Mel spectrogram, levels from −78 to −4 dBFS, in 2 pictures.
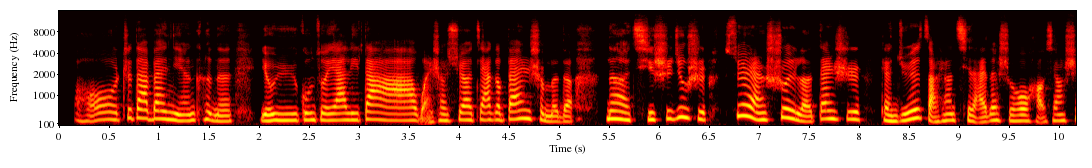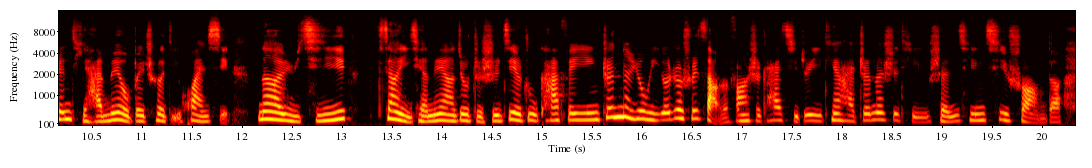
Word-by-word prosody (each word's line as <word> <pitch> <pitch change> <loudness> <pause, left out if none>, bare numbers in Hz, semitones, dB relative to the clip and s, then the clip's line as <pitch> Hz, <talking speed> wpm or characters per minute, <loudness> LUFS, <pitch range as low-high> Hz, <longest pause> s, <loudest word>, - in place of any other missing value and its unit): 哦， 215 +6 -3
这 280 - -5
大 270 -1 +4
半 255 -2 +2
年 200 -2 +1
可 225 +1 -4
能 175 -2 -1 0.3
由 195 +1 +4
于 205 0 +1
工 220 +1 0
作 215 -1 0
压 210 +1 +3
力 215 0 0
大 235 +2 +4
啊， 205 -2 +4
晚 155 - -4
上 200 +4 -2
需 195 +4 -3
要 220 - +4
加 220 +1 -1
个 220 - 0
班 240 +4 +2
什 240 -3 -2
么 165 -1 -1
的， 165 -1 -2 0.3
那 250 -2 +4
其 220 +1 0
实 250 +3 0
就 300 +4 +2
是 240 -6 -1
虽 350 0 -1
然 280 -10 +5
睡 275 +2 +2
了， 170 -4 +2
但 255 +5 +1
是 240 -1 -1 0.2
感 190 -3 +1
觉 225 +9 +4
早 270 - +1
上 200 +3 -1
起 205 -1 -1
来 155 -4 0
的 205 +3 +1
时 195 -2 -5
候 190 0 +3
好 185 - -3
像 195 +4 -3
身 235 +5 0
体 225 -6 -6
还 170 -1 -1
没 200 +6 +1
有 200 -6 +3
被 180 0 -2
彻 195 +4 -2
底 175 - -9
唤 185 -5 -2
醒。 390 - -2 0.3
那 240 -2 +5
与 190 -5 +1
其 205 +10 +1 0.3
像 245 -5 +4
以 170 - +1
前 175 +2 -1
那 195 - +3
样， 195 -3 +2
就 200 - +2
只 170 -4 -5
是 185 +5 -1
借 210 +2 +1
助 200 0 -3
咖 205 +2 -1
啡 215 +1 -2
因， 215 +1 0
真 305 +2 +4
的 305 -4 +4
用 250 -3 0
一 205 - -6
个 220 +1 +1
热 270 +3 +1
水 260 +1 -4
澡 250 - +2
的 145 - -12
方 185 +4 -3
式 180 -1 -7
开 200 +3 -6
启 205 +11 -6
这 365 +4 -5
一 375 -1 -3
天 215 -9 -4
还 185 -3 -6
真 205 +4 -5
的 225 - -1
是 205 -1 -8
挺 150 -5 -14
神 170 -1 -5
清 205 +3 -5
气 210 0 -5
爽 135 -8 -5
的， 150 +2 -6
210 Hz, 290 characters per minute, -28 LUFS, 185-235 Hz, 0.3 s, 然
